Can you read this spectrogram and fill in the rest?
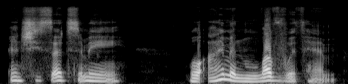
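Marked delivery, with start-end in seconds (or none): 2.1-3.2 put-on forceful, declaring voice, louder. Retelling what a best friend said on the phone: imitating a forceful declaration. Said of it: "the way she said it was".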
